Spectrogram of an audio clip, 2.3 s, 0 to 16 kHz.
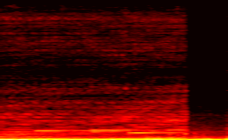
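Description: An electronic music track playing through the 2022 Mazda 3's Bose car audio system, over the low rumble of highway road noise in the cabin. Near the end the track stops and the high end drops out briefly before the next track begins.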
